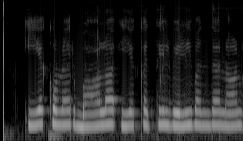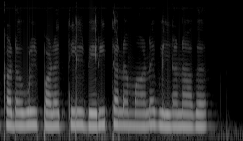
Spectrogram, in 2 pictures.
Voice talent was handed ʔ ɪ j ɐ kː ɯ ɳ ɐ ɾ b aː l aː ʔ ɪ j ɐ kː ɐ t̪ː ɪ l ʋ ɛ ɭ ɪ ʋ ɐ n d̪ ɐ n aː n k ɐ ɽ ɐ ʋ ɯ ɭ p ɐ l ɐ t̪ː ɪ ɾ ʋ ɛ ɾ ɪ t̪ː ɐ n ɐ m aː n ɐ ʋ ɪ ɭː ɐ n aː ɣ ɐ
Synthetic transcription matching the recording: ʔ ɪ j ɐ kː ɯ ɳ ɐ ɾ b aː l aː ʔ ɪ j ɐ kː ɐ t̪ː ɪ l ʋ ɛ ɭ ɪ ʋ ɐ n d̪ ɐ n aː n k ɐ ɽ ɐ ʋ ɯ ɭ p ɐ ɽ ɐ t̪ː ɪ l ʋ ɛ ɾ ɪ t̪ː ɐ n ɐ m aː n ɐ ʋ ɪ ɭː ɐ n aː ɣ ɐ

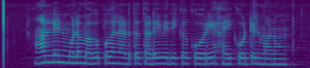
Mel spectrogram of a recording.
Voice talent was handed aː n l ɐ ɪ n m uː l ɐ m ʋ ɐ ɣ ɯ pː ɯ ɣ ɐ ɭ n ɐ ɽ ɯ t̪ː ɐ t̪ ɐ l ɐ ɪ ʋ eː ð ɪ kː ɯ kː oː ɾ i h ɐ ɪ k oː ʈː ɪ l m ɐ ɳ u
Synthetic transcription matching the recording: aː n l ɐ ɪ n m uː l ɐ m ʋ ɐ ɣ ɯ pː ɯ ɣ ɐ ɭ n ɐ ɽ ɯ t̪ː ɐ t̪ ɐ ɽ ɐ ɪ ʋ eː ð ɪ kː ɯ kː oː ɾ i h ɐ ɪ k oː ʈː ɪ l m ɐ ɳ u

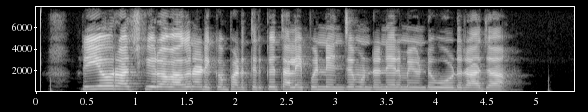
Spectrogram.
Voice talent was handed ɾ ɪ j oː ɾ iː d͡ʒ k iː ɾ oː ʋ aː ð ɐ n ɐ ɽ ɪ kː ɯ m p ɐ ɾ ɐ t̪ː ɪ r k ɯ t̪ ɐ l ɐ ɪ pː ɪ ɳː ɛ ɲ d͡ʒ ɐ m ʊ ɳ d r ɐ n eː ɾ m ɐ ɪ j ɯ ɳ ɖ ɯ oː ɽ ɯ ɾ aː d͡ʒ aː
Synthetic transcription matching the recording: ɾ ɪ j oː ɾ aː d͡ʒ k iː ɾ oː ʋ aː ɣ ɐ n ɐ ɽ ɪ kː ɯ m p ɐ ɽ ɐ t̪ː ɪ r k ɯ t̪ ɐ l ɐ ɪ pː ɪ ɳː ɛ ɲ d͡ʒ ɐ m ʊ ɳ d r ɐ n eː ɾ m ɐ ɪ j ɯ ɳ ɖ ɯ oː ɽ ɯ ɾ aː d͡ʒ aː

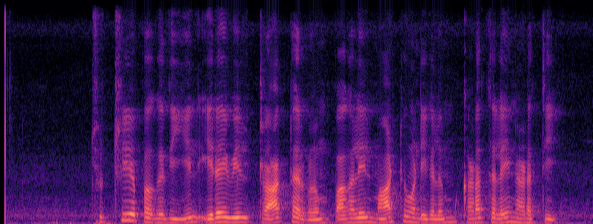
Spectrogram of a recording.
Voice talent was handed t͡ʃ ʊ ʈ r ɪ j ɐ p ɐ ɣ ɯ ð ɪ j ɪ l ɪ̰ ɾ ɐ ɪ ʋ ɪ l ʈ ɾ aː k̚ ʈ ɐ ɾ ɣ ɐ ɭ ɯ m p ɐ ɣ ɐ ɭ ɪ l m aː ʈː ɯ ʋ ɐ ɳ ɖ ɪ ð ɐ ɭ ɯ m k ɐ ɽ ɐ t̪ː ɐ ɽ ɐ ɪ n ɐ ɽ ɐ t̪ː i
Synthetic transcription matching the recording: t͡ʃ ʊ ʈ r ɪ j ɐ p ɐ ɣ ɯ ð ɪ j ɪ l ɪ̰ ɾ ɐ ɪ ʋ ɪ l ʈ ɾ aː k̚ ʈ ɐ ɾ ɣ ɐ ɭ ɯ m p ɐ ɣ ɐ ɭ ɪ l m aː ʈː ɯ ʋ ɐ ɳ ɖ ɪ ɣ ɐ ɭ ɯ m k ɐ ɽ ɐ t̪ː ɐ l ɐ ɪ n ɐ ɽ ɐ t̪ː i

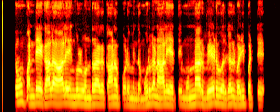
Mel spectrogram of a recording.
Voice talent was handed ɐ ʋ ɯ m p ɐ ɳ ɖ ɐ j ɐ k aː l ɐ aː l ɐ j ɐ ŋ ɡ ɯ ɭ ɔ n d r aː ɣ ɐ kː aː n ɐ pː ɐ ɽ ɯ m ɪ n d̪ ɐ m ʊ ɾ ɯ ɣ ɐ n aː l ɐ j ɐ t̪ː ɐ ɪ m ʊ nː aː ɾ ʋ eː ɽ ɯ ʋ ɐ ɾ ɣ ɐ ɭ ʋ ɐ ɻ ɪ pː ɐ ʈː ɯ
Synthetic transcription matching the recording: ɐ ʋ ɯ m p ɐ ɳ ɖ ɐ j ɐ k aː l ɐ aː l ɐ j ɐ ŋ ɡ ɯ ɭ ɔ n d r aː ɣ ɐ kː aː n ɐ pː ɐ ɽ ɯ m ɪ n d̪ ɐ m ʊ ɾ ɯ ɣ ɐ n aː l ɐ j ɐ t̪ː ɐ ɪ m ʊ nː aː ɾ ʋ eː ɽ ɯ ʋ ɐ ɾ ɣ ɐ ɭ ʋ ɐ ɻ ɪ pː ɐ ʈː ɯ

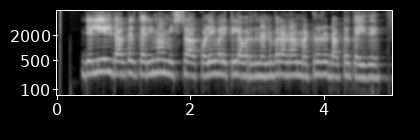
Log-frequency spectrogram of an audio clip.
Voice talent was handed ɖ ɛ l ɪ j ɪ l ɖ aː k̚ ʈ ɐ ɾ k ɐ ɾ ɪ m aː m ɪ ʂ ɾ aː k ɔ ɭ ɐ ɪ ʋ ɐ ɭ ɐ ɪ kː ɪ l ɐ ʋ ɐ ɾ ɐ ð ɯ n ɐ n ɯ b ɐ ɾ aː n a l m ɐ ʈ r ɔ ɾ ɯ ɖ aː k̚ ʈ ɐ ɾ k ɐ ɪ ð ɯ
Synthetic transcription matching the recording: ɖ ɛ lː ɪ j ɪ l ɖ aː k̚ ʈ ɐ ɾ k ɐ ɾ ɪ m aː m ɪ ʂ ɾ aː k ɔ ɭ ɐ ɪ ʋ ɐ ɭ ɐ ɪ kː ɪ l ɐ ʋ ɐ ɾ ɐ ð ɯ n ɐ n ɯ b ɐ ɾ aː n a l m ɐ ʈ r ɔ ɾ ɯ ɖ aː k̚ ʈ ɐ ɾ k ɐ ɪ ð ɯ

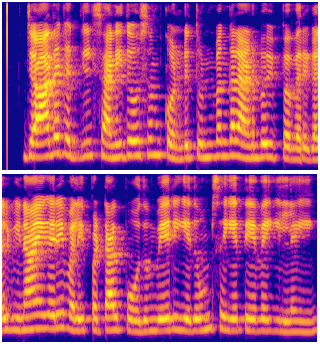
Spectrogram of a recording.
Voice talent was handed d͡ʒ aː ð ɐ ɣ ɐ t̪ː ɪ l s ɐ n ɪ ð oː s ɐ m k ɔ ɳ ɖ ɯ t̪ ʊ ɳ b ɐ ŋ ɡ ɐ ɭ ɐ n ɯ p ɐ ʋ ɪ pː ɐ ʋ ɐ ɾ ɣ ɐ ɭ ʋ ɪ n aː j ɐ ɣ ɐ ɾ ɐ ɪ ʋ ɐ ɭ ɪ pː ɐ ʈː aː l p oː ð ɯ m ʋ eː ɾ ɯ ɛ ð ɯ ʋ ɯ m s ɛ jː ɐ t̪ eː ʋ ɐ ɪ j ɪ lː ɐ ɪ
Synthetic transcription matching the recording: d͡ʒ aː ð ɐ ɣ ɐ t̪ː ɪ l s ɐ n ɪ ð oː s ɐ m k ɔ ɳ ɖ ɯ t̪ ʊ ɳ b ɐ ŋ ɡ ɐ ɭ ɐ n ɯ b ɐ ʋ ɪ pː ɐ ʋ ɐ ɾ ɣ ɐ ɭ ʋ ɪ n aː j ɐ ɣ ɐ ɾ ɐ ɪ ʋ ɐ ɭ ɪ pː ɐ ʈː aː l p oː ð ɯ m ʋ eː ɾ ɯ ɛ ð ɯ ʋ ɯ m s ɛ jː ɐ t̪ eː ʋ ɐ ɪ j ɪ lː ɐ ɪ

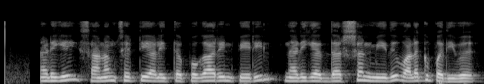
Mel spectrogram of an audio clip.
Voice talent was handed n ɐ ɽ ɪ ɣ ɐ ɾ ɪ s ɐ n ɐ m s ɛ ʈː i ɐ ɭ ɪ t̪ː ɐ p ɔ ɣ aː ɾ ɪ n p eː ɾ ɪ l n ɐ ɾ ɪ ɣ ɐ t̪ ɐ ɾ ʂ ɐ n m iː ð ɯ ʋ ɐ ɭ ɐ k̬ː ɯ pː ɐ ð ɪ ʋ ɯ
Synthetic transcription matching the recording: n ɐ ɽ ɪ ɣ ɐ ɪ s ɐ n ɐ m s ɛ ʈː i ɐ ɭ ɪ t̪ː ɐ p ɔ ɣ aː ɾ ɪ n p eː ɾ ɪ l n ɐ ɽ ɪ ɣ ɐ d̪ ɐ ɾ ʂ ɐ n m iː ð ɯ ʋ ɐ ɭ ɐ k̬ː ɯ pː ɐ ð ɪ ʋ ɯ

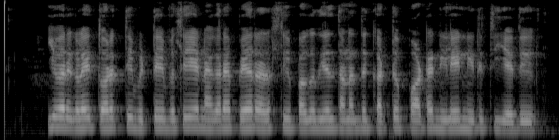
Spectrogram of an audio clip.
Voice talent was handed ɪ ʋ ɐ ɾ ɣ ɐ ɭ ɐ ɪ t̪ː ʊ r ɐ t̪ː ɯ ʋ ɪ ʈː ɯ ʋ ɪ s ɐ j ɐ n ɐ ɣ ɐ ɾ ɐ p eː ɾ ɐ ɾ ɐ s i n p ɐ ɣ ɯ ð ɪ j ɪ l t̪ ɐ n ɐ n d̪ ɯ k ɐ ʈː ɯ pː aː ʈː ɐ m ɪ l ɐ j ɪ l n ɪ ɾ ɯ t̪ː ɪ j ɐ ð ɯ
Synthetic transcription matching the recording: ɪ ʋ ɐ ɾ ɣ ɐ ɭ ɐ ɪ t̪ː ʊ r ɐ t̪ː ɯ ʋ ɪ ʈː ɯ ʋ ɪ s ɐ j ɐ n ɐ ɣ ɐ ɾ ɐ p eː ɾ ɐ ɾ ɐ s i p ɐ ɣ ɯ ð ɪ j ɪ l t̪ ɐ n ɐ n d̪ ɯ k ɐ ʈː ɯ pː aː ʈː ɐ n ɪ l ɐ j ɪ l n ɪ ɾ ɯ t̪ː ɪ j ɐ ð ɯ

